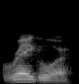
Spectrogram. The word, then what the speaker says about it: Reagor: Hey, it's pronounced Reagor, just like Ty said.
